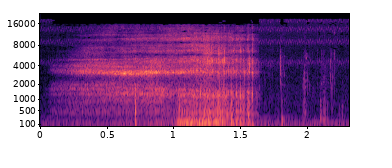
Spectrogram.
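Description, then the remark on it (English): A long, airy slurp of hot coffee being sipped in a recording studio in Hazelwood, a hissy breathy draw lasting over a second, then a few soft clicks and a faint swallow. No talking. “I got a hot cup of coffee, you know what I mean? We have a little sip here.”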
